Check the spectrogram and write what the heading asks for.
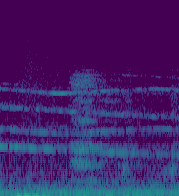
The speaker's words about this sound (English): I hope those sirens get picked up on the recorder.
